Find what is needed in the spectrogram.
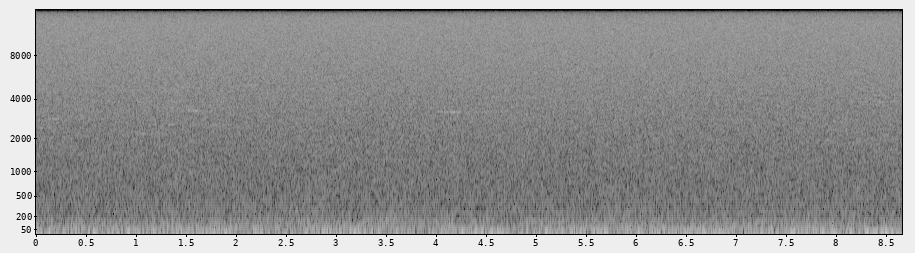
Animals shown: forest ambience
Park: Acadia National Park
